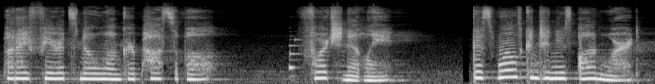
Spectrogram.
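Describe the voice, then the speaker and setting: Mystical young woman, high voice, gentle, wistful, formal phrasing, game dialogue, long echoing reverb. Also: a little slow, husky. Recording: reverberant hall sound, music behind.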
